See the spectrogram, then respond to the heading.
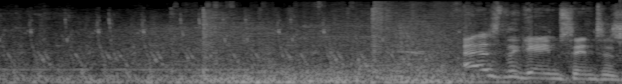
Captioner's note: weapons fire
